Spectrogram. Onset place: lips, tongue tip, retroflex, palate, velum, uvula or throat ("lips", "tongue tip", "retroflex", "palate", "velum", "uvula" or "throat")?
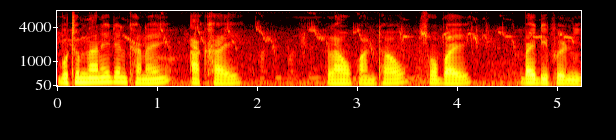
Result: lips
